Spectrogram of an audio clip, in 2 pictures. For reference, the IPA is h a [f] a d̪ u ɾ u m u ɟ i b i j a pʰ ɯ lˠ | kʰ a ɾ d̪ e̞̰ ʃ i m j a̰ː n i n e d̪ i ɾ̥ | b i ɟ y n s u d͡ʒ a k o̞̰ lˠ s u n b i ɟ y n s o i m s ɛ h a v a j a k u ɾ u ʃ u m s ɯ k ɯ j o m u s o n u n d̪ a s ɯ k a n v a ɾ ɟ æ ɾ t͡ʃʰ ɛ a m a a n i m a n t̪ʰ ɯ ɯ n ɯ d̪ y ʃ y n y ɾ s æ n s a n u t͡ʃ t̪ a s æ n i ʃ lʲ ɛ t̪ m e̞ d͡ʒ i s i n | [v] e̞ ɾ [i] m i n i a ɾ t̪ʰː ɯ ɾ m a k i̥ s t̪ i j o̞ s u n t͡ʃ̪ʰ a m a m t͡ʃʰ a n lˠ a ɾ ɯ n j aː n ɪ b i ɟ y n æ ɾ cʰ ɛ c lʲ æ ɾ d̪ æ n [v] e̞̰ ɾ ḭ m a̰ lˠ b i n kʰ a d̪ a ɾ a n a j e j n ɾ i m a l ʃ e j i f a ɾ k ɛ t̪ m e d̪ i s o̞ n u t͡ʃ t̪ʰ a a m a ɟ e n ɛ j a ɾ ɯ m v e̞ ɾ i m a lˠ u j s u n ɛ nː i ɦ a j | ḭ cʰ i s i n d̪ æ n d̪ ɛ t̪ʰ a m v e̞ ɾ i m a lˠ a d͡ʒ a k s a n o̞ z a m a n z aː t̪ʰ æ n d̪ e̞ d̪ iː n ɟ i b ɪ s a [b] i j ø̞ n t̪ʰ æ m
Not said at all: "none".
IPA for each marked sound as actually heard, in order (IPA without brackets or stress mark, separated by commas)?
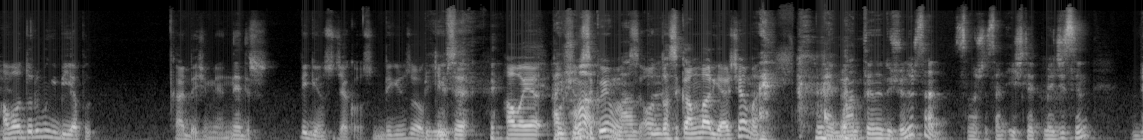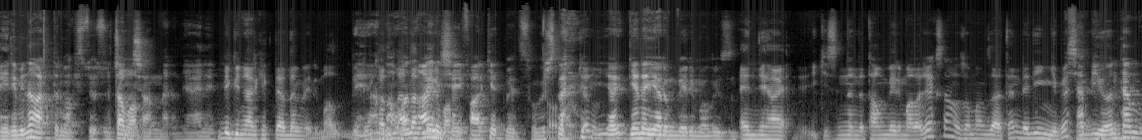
v, v, i, v, b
